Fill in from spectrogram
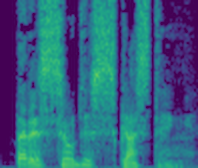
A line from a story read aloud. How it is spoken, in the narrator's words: Swango said, his voice tinged with contempt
